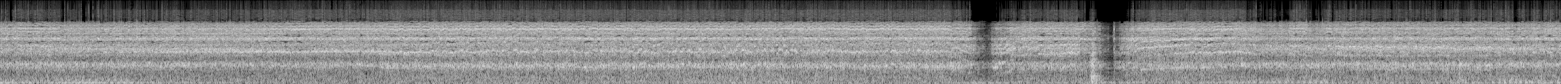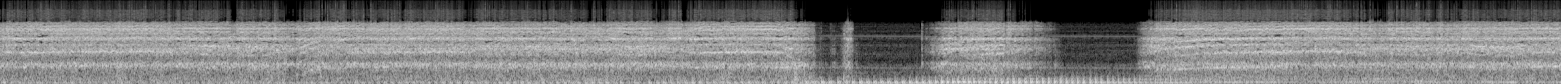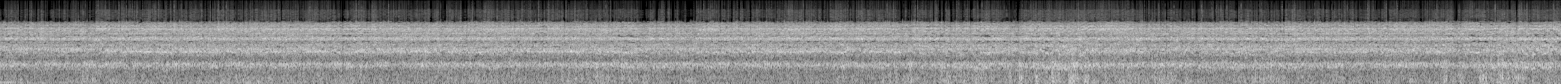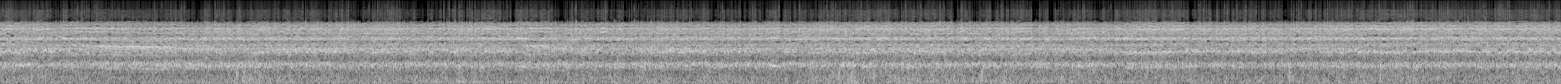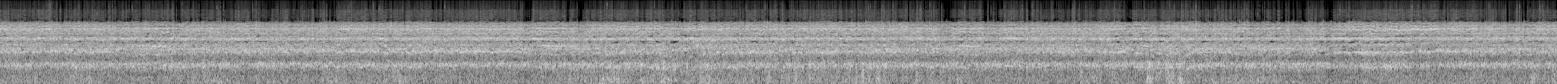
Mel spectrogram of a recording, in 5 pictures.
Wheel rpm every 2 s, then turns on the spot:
230, 230, 220, 210, 210, 140, 190, 210, 230, 190, 220, 190, 60, 50, 210, 220, 230, 240, 230, 230, 230, 230, 230, 220, 220, 230, 230, 230, 230, 230, 230, 230, 230, 230, 210, 220, 230, 220, 220.
none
